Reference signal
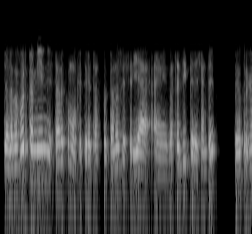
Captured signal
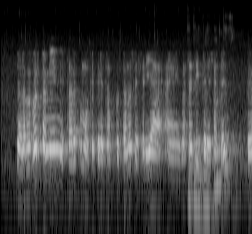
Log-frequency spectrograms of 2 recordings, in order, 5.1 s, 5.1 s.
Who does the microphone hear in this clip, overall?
both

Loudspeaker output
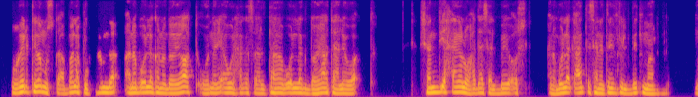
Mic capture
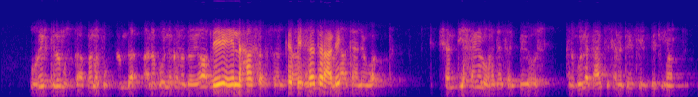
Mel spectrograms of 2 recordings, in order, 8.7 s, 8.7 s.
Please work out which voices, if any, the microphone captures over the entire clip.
both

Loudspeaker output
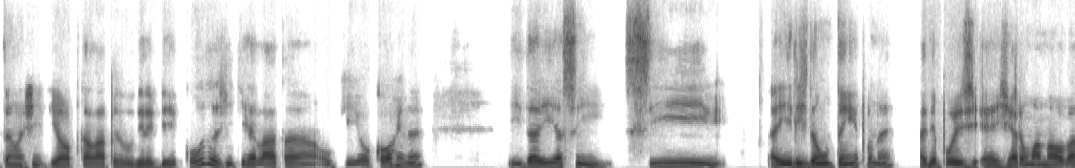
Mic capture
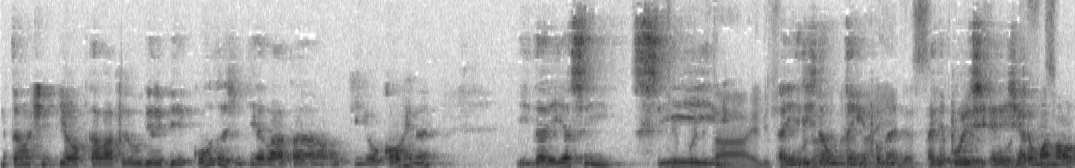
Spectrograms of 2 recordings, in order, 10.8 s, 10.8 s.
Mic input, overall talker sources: both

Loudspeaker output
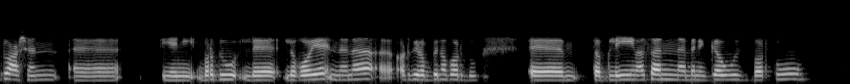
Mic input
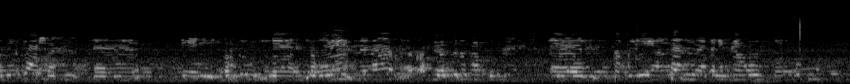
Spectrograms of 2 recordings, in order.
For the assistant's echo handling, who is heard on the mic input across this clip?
echo only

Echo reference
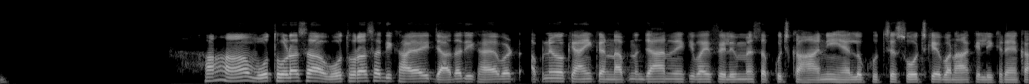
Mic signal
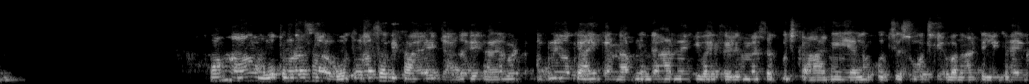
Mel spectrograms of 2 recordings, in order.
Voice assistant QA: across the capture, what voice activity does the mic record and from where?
echo only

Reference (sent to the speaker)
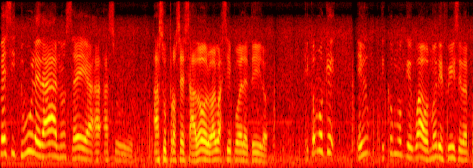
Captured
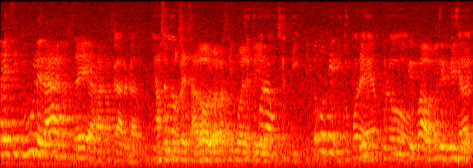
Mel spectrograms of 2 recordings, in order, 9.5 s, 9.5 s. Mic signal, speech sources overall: both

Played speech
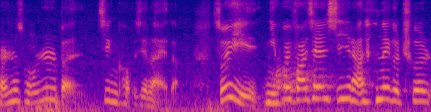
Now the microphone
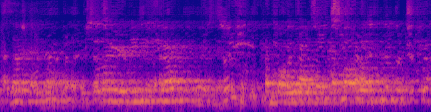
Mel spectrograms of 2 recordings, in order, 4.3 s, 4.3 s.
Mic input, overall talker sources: both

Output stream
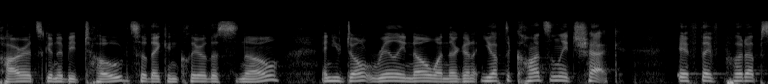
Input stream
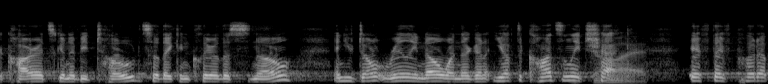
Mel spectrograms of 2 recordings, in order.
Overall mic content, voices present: both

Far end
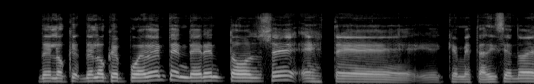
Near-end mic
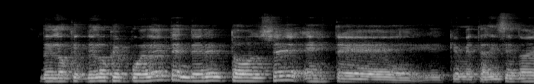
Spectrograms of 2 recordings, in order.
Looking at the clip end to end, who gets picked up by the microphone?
echo only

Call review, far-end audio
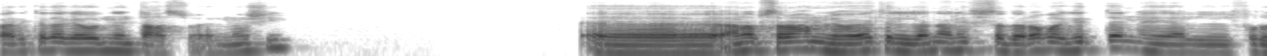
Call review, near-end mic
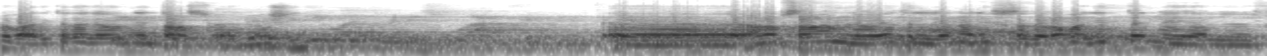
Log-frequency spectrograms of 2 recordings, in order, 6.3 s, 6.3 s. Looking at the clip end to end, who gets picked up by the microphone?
both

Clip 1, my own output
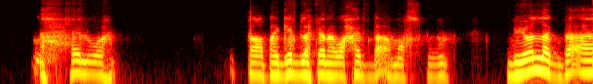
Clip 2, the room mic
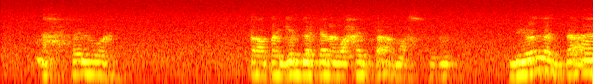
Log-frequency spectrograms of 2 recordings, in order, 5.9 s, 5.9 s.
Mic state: echo only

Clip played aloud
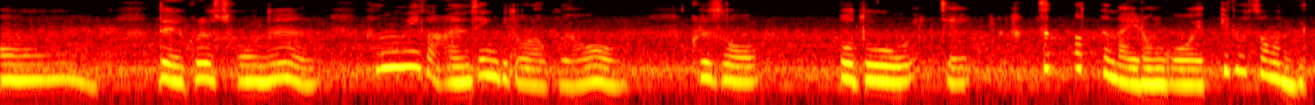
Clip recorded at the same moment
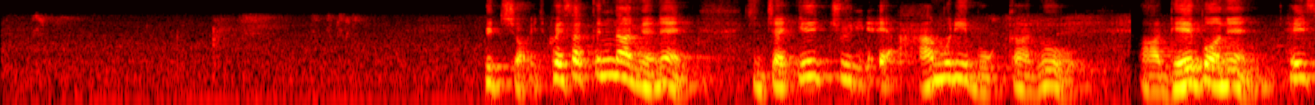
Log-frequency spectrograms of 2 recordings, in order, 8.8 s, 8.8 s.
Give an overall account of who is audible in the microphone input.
user only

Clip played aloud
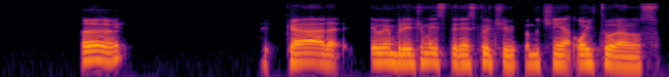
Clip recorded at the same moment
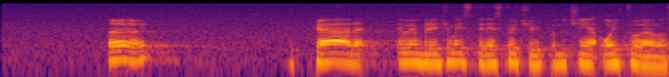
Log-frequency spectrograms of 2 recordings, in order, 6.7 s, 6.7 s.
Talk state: echo only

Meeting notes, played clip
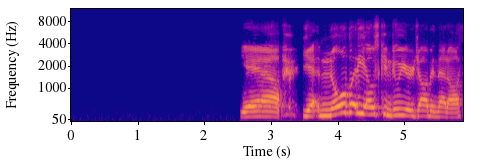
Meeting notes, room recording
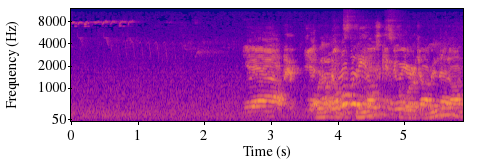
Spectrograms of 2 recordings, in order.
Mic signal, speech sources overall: both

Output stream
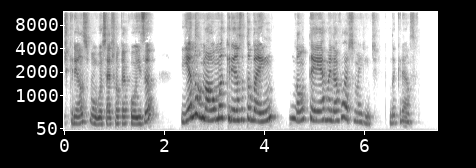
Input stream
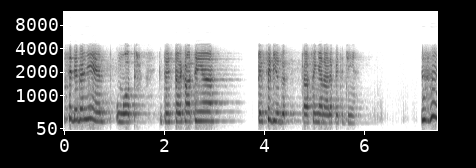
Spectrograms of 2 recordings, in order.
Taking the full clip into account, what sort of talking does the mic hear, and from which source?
user only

